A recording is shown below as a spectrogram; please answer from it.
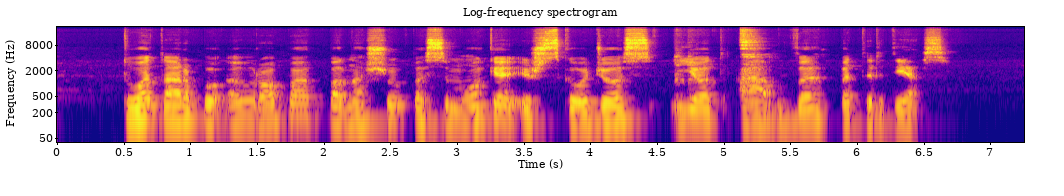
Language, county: Lithuanian, Šiauliai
